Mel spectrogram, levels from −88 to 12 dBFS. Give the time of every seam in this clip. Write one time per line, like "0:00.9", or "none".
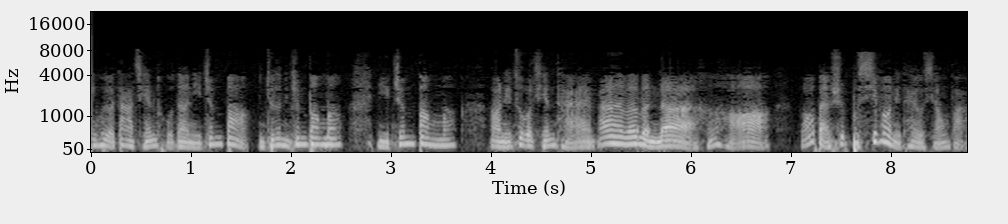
0:05.0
